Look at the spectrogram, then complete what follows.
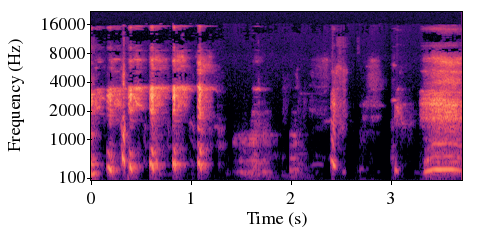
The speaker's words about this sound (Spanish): Ay, sí, qué bien come el perro. Qué bien come el perro.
